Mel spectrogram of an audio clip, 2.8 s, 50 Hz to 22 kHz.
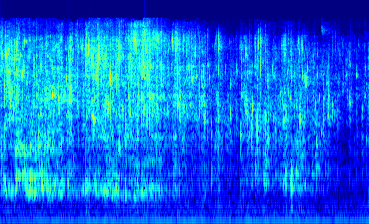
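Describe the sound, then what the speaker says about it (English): Water poured from a glass carafe into the reservoir of a Mr Coffee 5-cup Mini Brew Switch coffee maker, a steady close splashing flow that runs for the whole moment with no talk over it. "We're gonna simply dump the water right back here where the water goes."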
